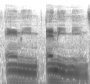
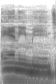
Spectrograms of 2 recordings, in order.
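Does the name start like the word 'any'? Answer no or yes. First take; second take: yes; no. First: The name begins like the word 'any'. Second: The name does not begin like the word 'any'. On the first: The speaker calls it right. "like any means necessary" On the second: The speaker calls it wrong. "Not Annimeanz, even though it's spelled with that big capital A"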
